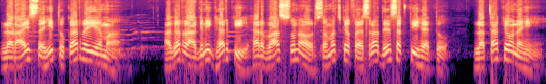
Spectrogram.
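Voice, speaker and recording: A man voicing a fair-minded middle-aged elder brother-in-law in a story reading, speaking in a measured way to settle a family quarrel. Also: medium pitch, a bit bright.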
